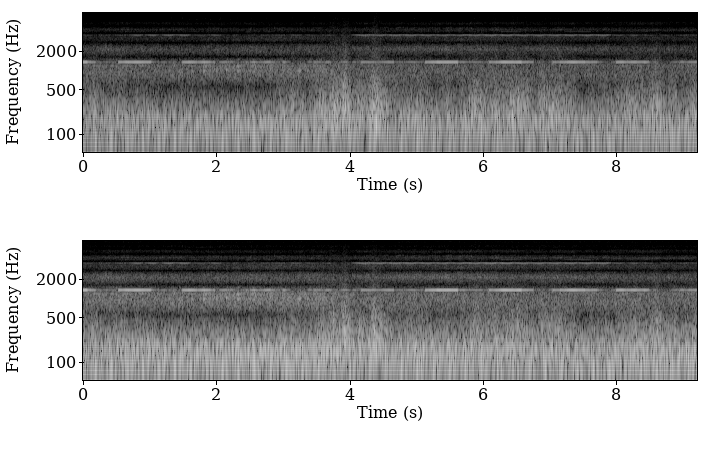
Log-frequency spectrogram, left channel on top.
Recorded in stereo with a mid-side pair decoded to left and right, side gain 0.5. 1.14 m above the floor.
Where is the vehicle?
25° right.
